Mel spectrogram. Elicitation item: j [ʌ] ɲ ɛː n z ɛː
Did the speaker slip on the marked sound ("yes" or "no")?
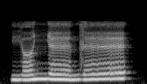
no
